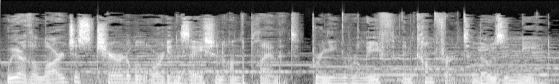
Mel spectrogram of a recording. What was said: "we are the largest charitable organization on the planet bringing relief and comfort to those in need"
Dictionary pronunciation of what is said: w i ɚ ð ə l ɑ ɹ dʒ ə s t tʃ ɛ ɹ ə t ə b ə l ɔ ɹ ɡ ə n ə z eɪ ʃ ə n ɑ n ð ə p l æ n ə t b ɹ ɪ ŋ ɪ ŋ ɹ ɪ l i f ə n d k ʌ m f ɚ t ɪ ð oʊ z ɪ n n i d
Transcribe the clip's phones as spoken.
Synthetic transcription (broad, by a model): w i ɚ ð ə l ɑ ɹ dʒ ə s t tʃ ɛ ɹ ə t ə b l ɔ ɹ ɡ ə n ə z eɪ ʃ ə n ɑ n ð ə p l æ n ə t b ɹ ɪ ŋ ɪ ŋ ɹ ɪ l i f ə n k ʌ m f ɚ t ɪ ð oʊ z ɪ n n i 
